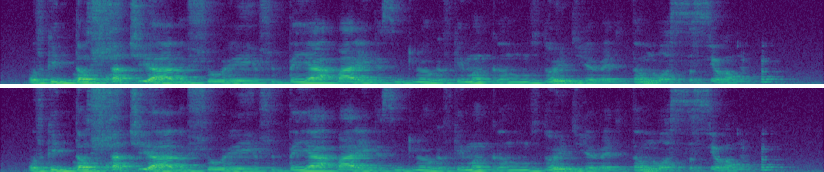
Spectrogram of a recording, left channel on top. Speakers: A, on the right (about 85°); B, on the left (about 75°).
A: Eu fiquei
B: Nossa,
A: tão chateado,
B: se-
A: eu chorei, eu chutei a parede, assim, que meu- eu fiquei mancando uns dois dias, velho, de tão
B: nossa senhora.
